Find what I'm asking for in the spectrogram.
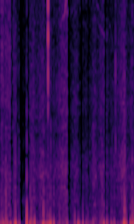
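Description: Loud, blustery wind buffeting a microphone, with low rumbling gusts and crackly bursts that rise and fall continuously, harsh, with no voices present.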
